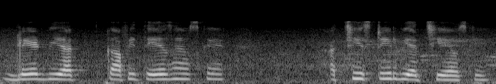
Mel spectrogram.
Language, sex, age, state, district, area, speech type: Urdu, female, 45-60, Uttar Pradesh, Shahjahanpur, urban, spontaneous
